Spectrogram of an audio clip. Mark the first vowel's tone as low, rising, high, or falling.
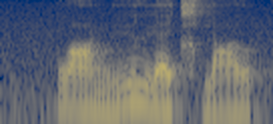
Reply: low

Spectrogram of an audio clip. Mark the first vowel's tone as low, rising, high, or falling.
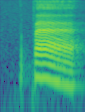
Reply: falling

